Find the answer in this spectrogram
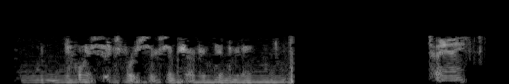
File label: Mesa County Sheriff Dispatch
